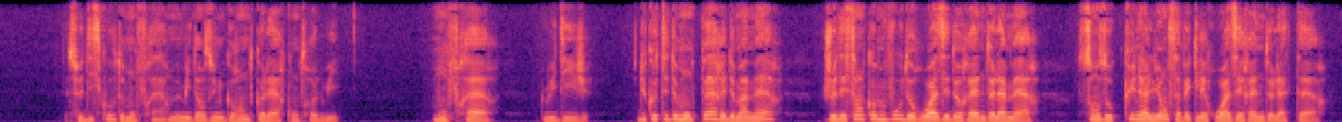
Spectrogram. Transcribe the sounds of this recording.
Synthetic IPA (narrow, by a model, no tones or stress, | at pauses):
səd̪iskuʁd̪əmɔ̃fχɛʁməmid̪ɑ̃zynɡʁɑ̃d̪kɔlɛʁkɔ̃t̪χəlɥi | mɔ̃fχɛʁ | lɥid̪iʒ | d̪ykot̪ed̪əmɔ̃pɛʁed̪əmamɛːʁ | ʒəd̪esɑ̃kɔmvud̪əʁwazed̪əʁɛnd̪əlamɛːʁ | sɑ̃zokʲynaljɑ̃savɛkleʁwazeʁɛnd̪əlat̪ɛːʁ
